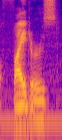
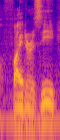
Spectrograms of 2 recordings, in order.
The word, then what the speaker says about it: FighterZ: also going to be talking about Dragon Ball Fighters Dragon Ball fighter Z however you guys want to pronounce it out there as well as games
